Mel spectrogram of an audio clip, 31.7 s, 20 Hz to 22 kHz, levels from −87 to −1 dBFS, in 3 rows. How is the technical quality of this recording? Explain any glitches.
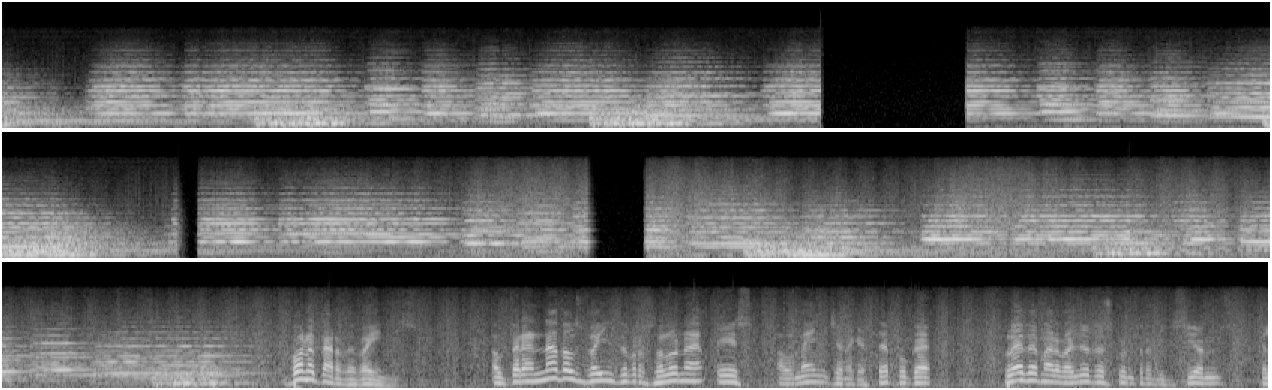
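The recording has repeated transmission glitches typical of a network call, including a hard dropout, two freezes, several timing adjustments and a forward skip.

Audio dropout to a faint residue, 6.81 to 8.03 s: the wanted signal vanishes abruptly for about 1.2 s, likely from a break in the path while the input stayed live. Only hiss remains, roughly 50 dB below normal level. On a waveform it appears as a near-flat band, and on a spectrogram as faint broadband noise with hard edges.

Call audio freeze, 12.01 to 12.21 s and 15.43 to 15.93 s: playback likely stalled because packets arrived late and the jitter buffer emptied. The last sound is stretched into a fading buzz or hiss, then silence of about 80 ms and 370 ms respectively. The audio resumes where it left off, adding 172 ms and 478 ms of delay. A spectrogram shows smeared, decaying horizontal streaks before a blank gap.

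Short concealed packet loss, 12.33 to 12.35 s: about 40 ms of audio never arrived in time. Only a 5 ms patch was synthesised from the preceding sound before the decoder blended back into the real audio. It is heard as a tiny smear. On a spectrogram it is a thin vertical seam.

Jitter buffer speed-up, 14.82 to 19.46 s at 101% and 26.85 to 29.29 s at 110%: the buffer was draining surplus audio by cutting out pitch periods. This removed about 50 ms in the first stretch and about 300 ms in the second, the second of which sounds noticeably hurried at unchanged pitch. A spectrogram shows compressed timing with no change in frequency.

Skip ahead, 19.94 to 19.97 s: roughly 200 ms of audio was dropped and the two sides were spliced with a 6 ms bridge. Playback jumps forward almost seamlessly. On a waveform the envelope changes abruptly at a single seam.

Jitter buffer slow-down, 20.54 to 23.12 s: the receiver repeated pitch periods to rebuild its reserve, adding 68 ms and running at 98% speed. 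Sounds are slightly drawn out. A spectrogram shows stretched segments with unchanged harmonic spacing.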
